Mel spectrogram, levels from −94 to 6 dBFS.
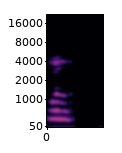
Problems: background sounds at intervals, low volume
